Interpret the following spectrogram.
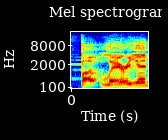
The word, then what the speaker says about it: Butlerian: Butlerian, it's like butler, like someone who is a butler. It's spelled like that.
